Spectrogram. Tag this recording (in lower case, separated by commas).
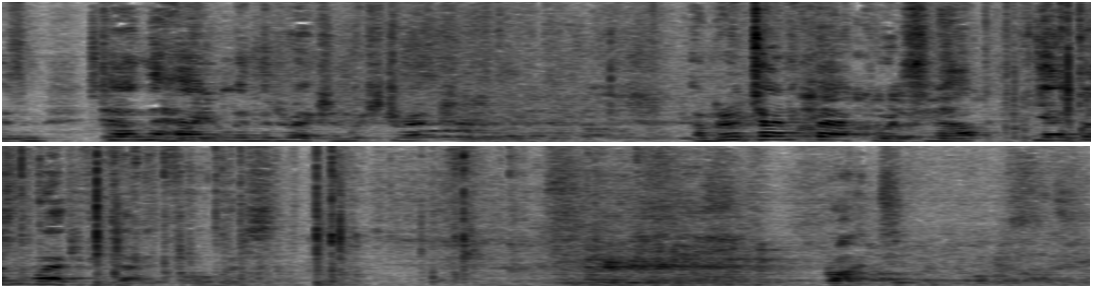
speech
